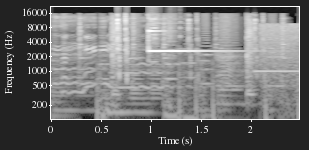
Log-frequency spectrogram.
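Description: Upbeat intro music with a steady beat; about a second in, a bright ding sound effect, a notification-bell chime, rings out over it and holds for about a second.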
